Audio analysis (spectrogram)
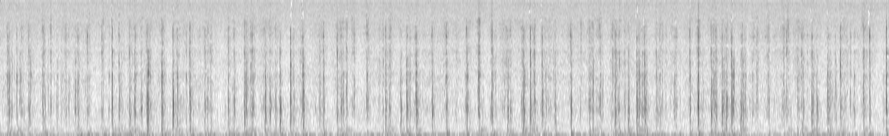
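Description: Fingertips and nails tap and scratch the studs of a flat, solid red silicone pyramid mat. The result is a dense, continuous stream of quick, dull taps and soft scratchy clicks, heavy in the low end with little brightness. Each tap dies away almost instantly.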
